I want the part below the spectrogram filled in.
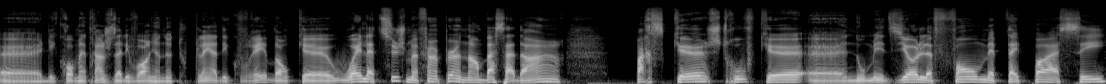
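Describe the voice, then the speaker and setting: A man with a Quebec accent, fairly low in pitch, at a fairly slow pace with lively intonation, in a very clean recording with a silent background. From Quebec, Boucherville (Montreal south shore). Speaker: film critic. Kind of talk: interview. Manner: hesitant, many fillers.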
